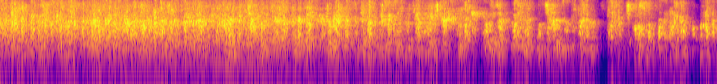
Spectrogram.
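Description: A conference audience applauds the people who worked to make the conference happen, a steady, dense wash of clapping that holds for several seconds, then thins toward the end into scattered individual claps as it dies down.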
